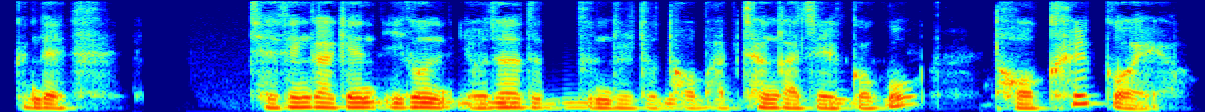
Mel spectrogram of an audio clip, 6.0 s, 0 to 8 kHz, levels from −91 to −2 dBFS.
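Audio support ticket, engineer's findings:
Background gated by the echo canceller, 0.52 to 0.67 s: room tone ducks hard, about 40 dB down, for roughly 150 ms while the far-end speaker plays. Canceller's suppressor clamping the mic, then releasing.

Echo leak at 0.67, 1.88, 2.22 to 2.56, 2.74 to 3.01, 3.3 to 3.78, 4.16 to 4.96 and 5.87 s: delayed copy of the speech, 336 ms behind, faint at the edges, only about 10 dB down mid-clip. Likely residual loudspeaker pickup the canceller missed.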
